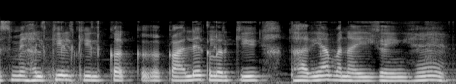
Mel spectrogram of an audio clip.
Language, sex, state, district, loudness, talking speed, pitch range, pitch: Hindi, female, Uttar Pradesh, Lalitpur, -13 LUFS, 145 wpm, 185-195 Hz, 190 Hz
